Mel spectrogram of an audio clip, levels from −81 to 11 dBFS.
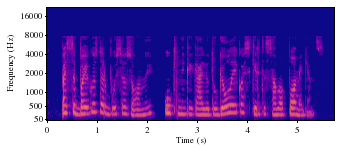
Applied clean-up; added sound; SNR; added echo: none; none; none; none.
